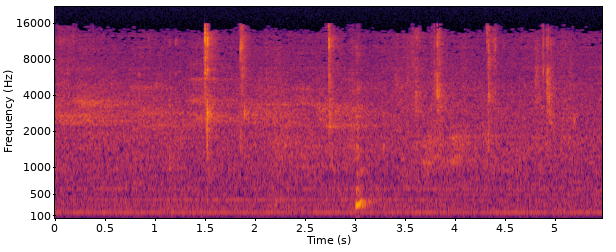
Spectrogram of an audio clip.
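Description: Mouth sounds of someone chewing a mouthful of fried rice, with a few faint clicks of a metal spoon on a plastic food tray over a steady low hum. A short hummed 'mm' comes about three seconds in.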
